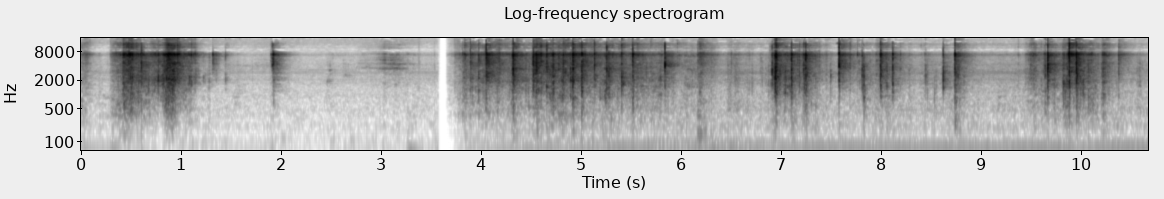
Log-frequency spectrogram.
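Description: Paper crinkling and rustling as a fast-food paper bag is handled and opened, dense and crackly with sharp little snaps, after a shorter burst of wrapper crinkling in the first second.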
